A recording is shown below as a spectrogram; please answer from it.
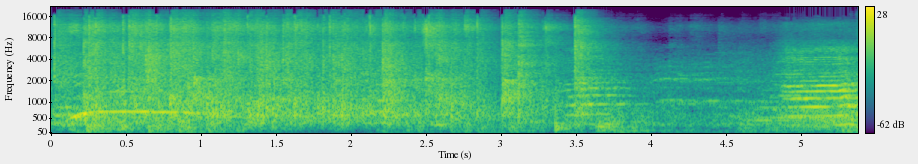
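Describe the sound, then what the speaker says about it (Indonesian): Students in an Indonesian classroom clap hands together, a dense, steady patter of many hands over about five seconds, with a voice briefly audible near the start and the clapping thinning slightly before swelling again at the end. "Ya, kalau kita tepuk tangan dulu."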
